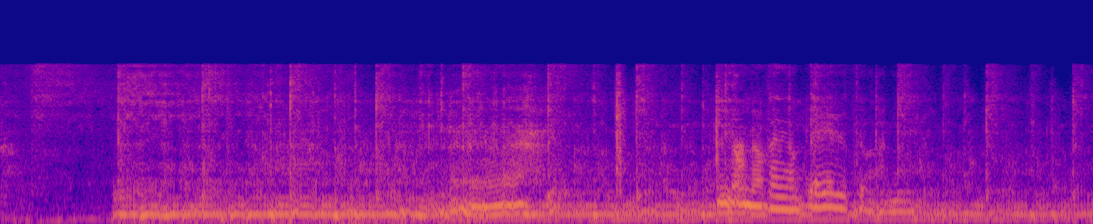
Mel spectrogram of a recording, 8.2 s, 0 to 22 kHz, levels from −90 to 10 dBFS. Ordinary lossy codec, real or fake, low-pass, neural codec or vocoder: none; fake; none; codec, 16 kHz, 2 kbps, FunCodec, trained on LibriTTS, 25 frames a second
